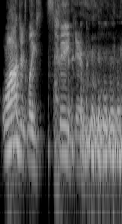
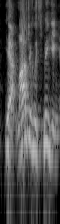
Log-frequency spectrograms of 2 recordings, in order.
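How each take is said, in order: First: Slow, slurred, higher drawl; drunk Ben Shapiro. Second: Higher, louder smug pundit voice; lightly voiced Ben Shapiro, prim and lecturing; mock Ben Shapiro. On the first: Retold or imitated. Teasing friend as alcoholic Ben Shapiro, slow slurred drawl. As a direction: stretch it out like a tipsy pundit. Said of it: "and you're just like". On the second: Mocking Ben Shapiro on a podcast, smug pundit voice. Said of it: "Ben Shapiro's just like".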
